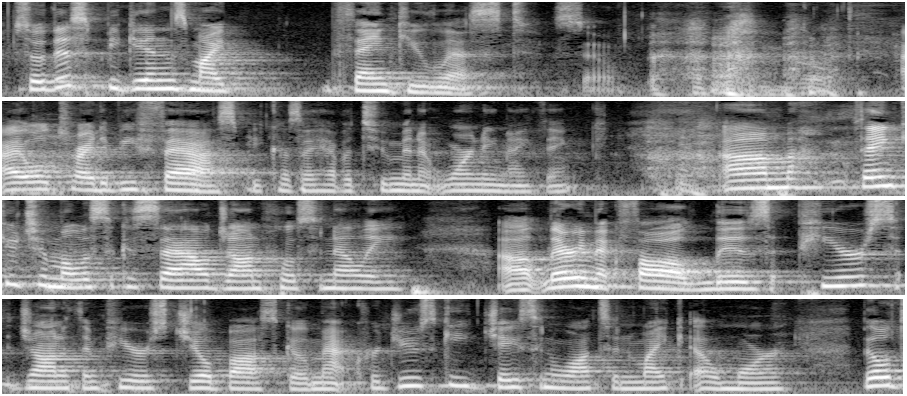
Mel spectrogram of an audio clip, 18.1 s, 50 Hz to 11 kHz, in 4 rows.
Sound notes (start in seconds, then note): 3.2 laughter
